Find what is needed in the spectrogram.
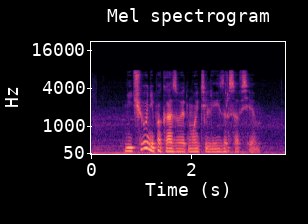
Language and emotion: Russian, sad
